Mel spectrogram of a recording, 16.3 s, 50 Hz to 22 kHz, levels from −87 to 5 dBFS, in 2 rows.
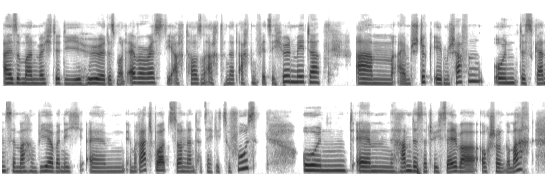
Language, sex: German, female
